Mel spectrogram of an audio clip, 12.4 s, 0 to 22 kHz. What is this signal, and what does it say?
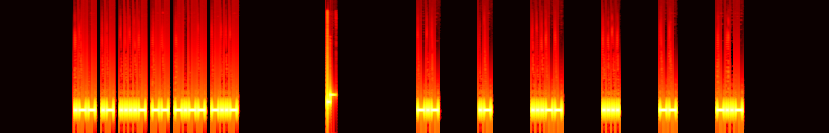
Morse code, heard as a keyed tone, about 34 wpm, spaced as for 18 wpm, 700 Hz. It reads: WA4MYX KA3HMX
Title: USA Call Signs - 6 Characters - 6x Character Spacing - 35wpm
